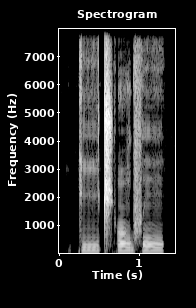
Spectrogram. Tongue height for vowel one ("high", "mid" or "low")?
high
